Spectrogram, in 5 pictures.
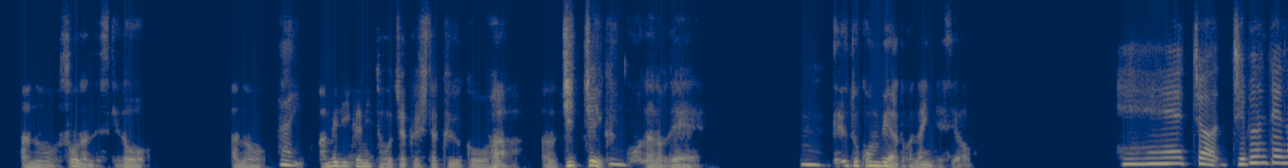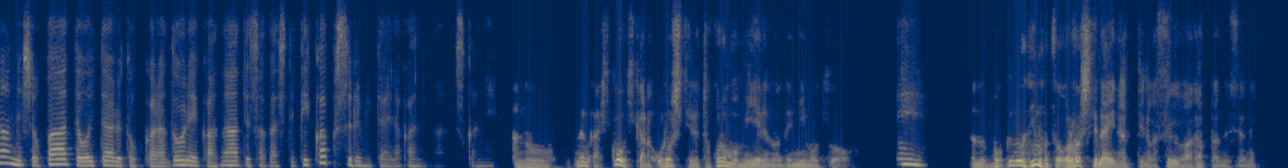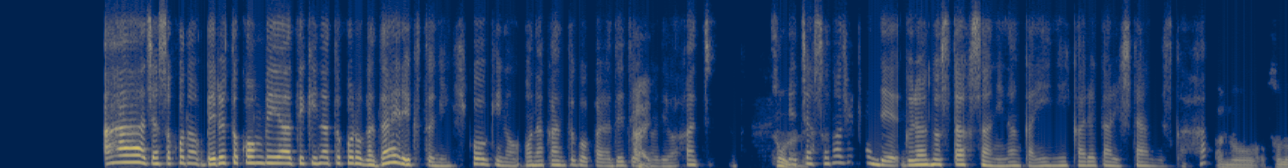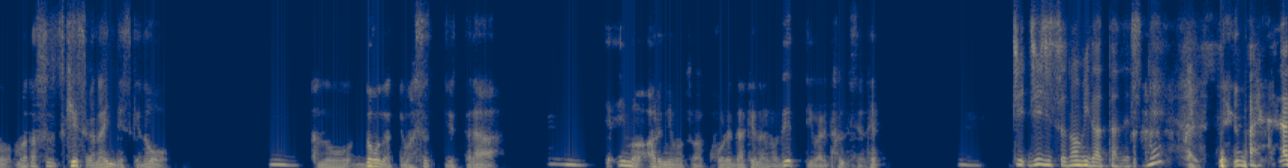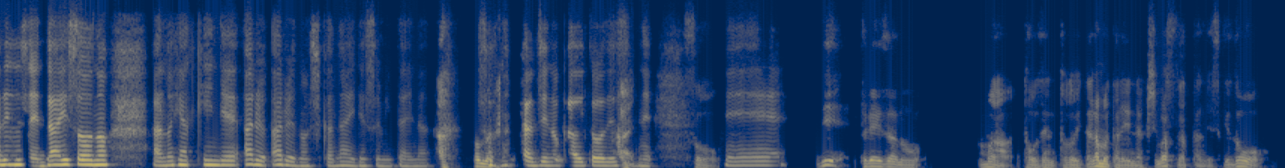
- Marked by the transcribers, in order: laugh; chuckle; scoff
- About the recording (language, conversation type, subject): Japanese, podcast, 荷物が届かなかったとき、どう対応しましたか？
